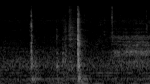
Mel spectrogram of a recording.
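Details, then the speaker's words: VW Beetle (1967) with a no-start, key on after a repaired wire and reconnected solenoid connector: a few faint sharp ticks against quiet. The electromagnetic jet solenoid is clicking on. "Okay, I heard my electromagnetic jet click on."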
